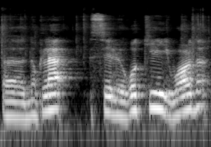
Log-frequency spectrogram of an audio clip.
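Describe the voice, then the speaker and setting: A man's voice: a little high, slow, reverberant, slight background noise. A man casually showing his craft supplies in a home vlog, chatty and rambling with many fillers and asides. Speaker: craft vlogger. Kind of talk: casual show-and-tell vlog.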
